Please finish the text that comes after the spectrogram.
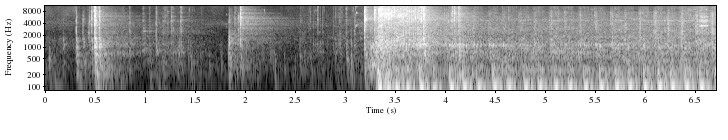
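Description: A 1987 Honda TRX 250X ATV engine, already warm, cranks and catches partway through, then settles into a steady, close, loud idle with a rapid even pulse after a few quieter clicks and knocks.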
